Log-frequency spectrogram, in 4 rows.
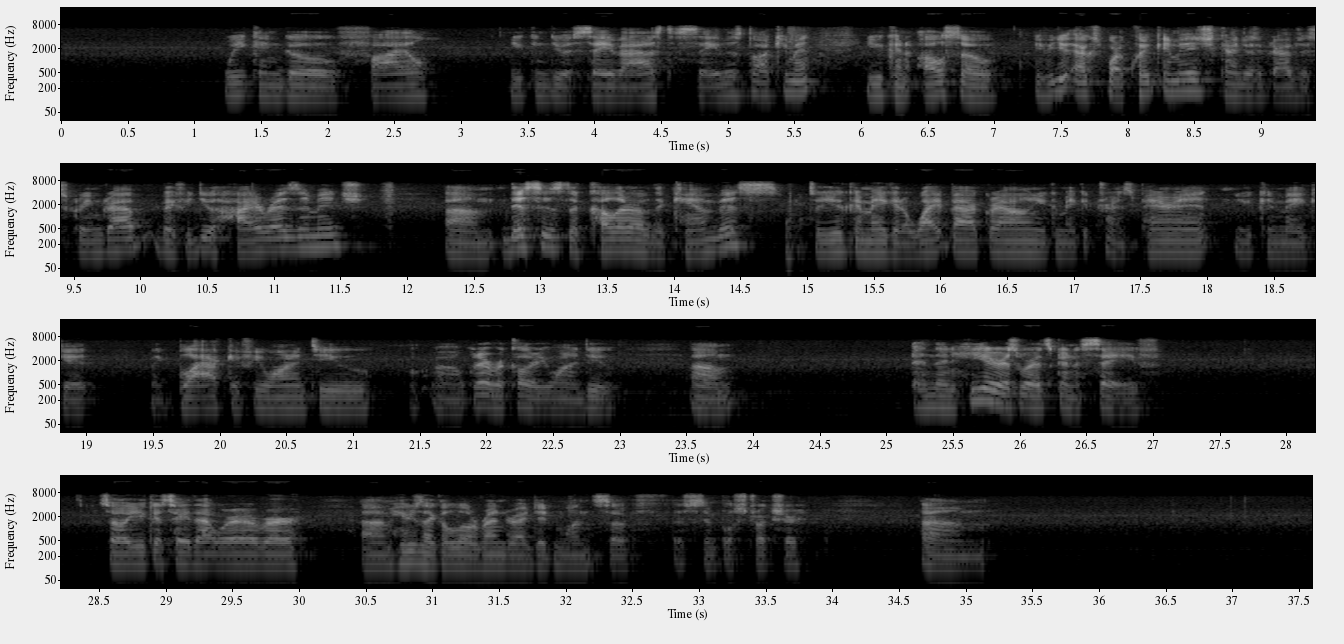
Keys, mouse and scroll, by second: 2.0 click.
